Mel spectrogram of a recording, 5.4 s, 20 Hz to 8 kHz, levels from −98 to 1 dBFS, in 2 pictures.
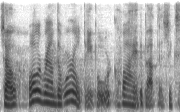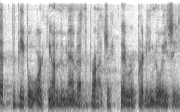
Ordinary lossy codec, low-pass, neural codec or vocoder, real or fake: Opus, 64 kbps; 7.2 kHz; vocoder, 22.05 kHz, 80 mel bands, HiFi-GAN; fake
